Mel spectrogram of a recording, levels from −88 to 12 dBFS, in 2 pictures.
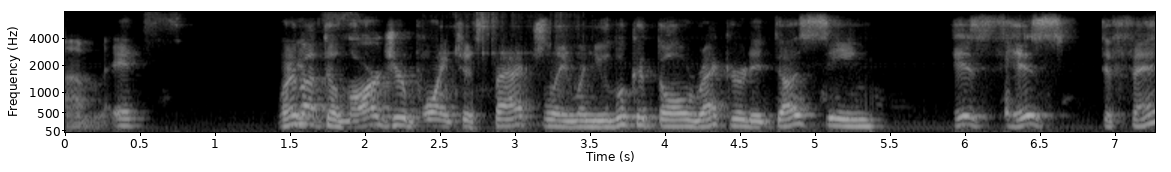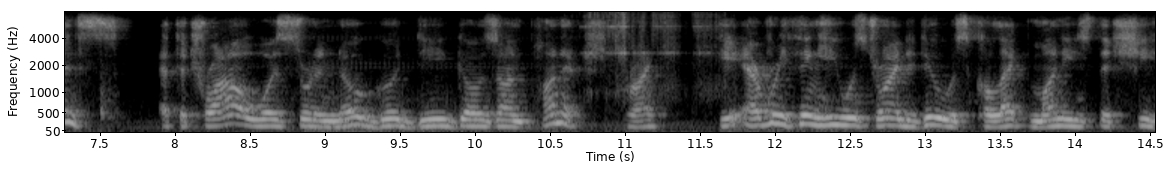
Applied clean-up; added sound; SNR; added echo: neural separator model SepFormer DNS4.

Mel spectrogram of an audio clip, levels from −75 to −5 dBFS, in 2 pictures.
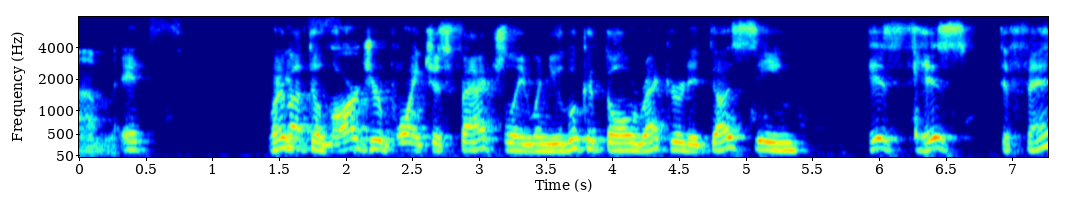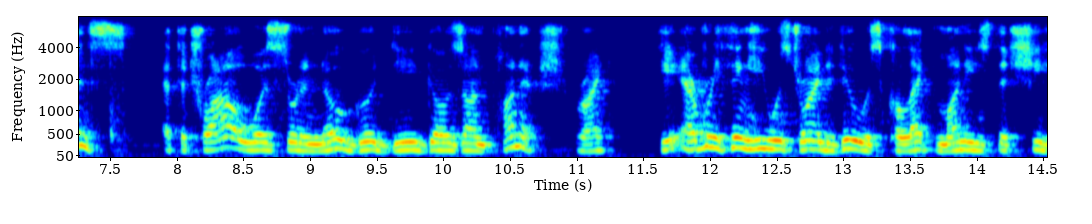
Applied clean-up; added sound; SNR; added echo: none; none; none; none.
